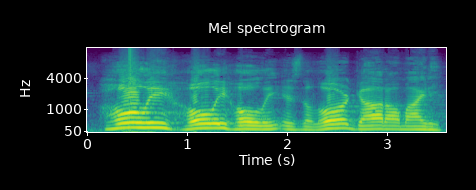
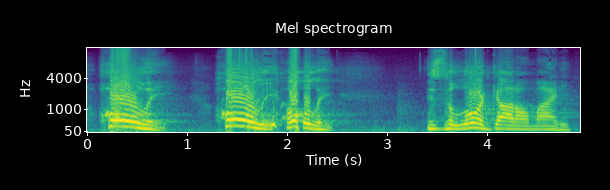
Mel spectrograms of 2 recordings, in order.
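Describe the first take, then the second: First: Mechanical chant, each holy the same; rote incantation. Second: Loud bursting holy, falling on each word; spontaneous outburst. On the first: Preacher mocking rote worship, droning empty repetition. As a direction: recite it like a dull ritual, going through the motions. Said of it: "this is not a repeated incantation". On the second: Creatures seeing God burst out, loud awestruck praise. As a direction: let each holy burst out of you in awe. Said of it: "spontaneously bursting out". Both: Shown as a demonstration.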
